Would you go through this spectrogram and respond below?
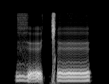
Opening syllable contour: high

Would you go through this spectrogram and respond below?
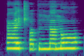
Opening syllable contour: high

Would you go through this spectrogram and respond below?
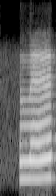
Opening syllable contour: rising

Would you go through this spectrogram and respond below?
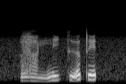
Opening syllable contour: low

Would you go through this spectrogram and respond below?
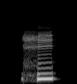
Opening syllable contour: high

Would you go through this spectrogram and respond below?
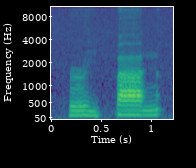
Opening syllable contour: low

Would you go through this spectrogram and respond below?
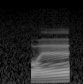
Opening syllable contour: rising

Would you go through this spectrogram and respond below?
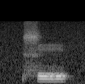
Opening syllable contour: low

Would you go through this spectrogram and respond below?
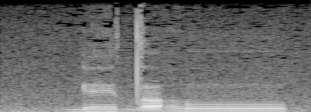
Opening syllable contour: high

